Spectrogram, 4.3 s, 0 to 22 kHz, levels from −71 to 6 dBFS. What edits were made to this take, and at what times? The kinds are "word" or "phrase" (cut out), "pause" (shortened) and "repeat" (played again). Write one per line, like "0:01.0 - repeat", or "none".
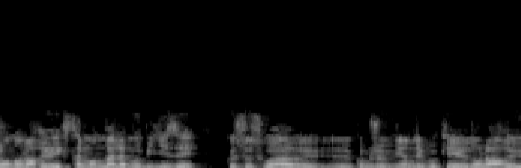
none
